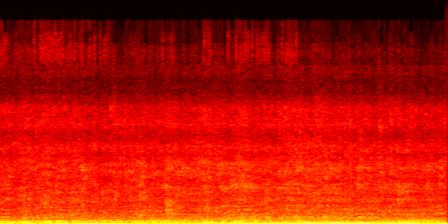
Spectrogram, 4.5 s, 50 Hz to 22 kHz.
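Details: 1963 Hillman Super Minx just started after a new water pump, radiator and rebuilt fuel pump were fitted, with the ignition light still on: steady, even low four-cylinder idle with no knocks or misses; it runs normally.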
